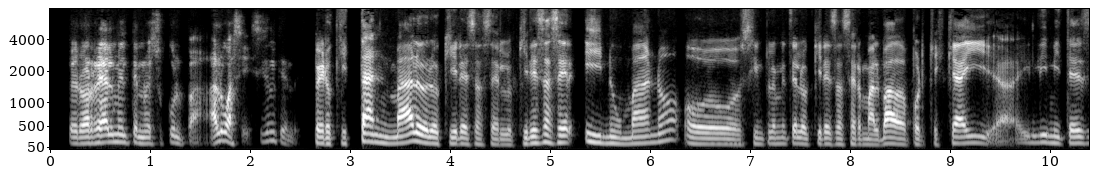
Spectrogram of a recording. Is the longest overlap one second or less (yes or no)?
yes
